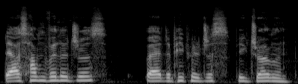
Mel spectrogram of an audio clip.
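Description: A man's voice: fairly high pitch, level tone, normal speed, a little mellow, no echo. A man chatting on a radio show in a studio, casual and chatty. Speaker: studio guest.

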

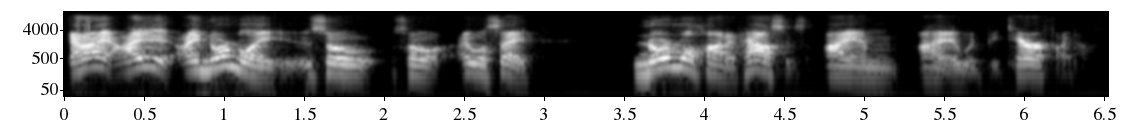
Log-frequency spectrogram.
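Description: A woman's voice: fairly low pitch, sing-song, normal speed, sharp tone. A woman co-hosting a podcast in casual discussion, hesitant and often repeating words as the thought forms. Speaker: podcast co-host.

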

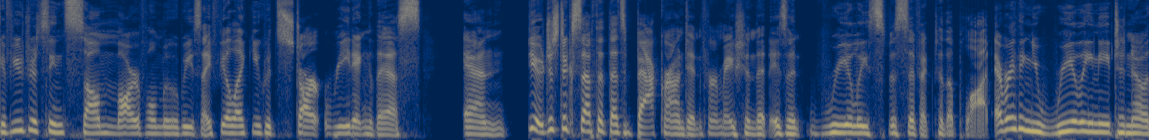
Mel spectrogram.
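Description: Female co-host, slightly low pitch, casual book talk, chatty delivery, dry recording. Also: darkish tone, no room sound. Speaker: podcast co-host.

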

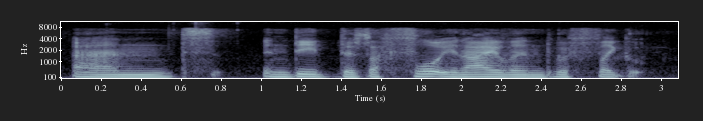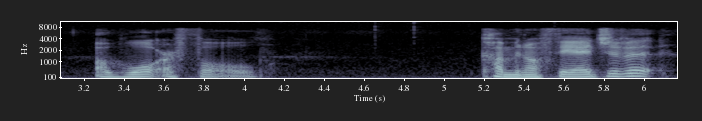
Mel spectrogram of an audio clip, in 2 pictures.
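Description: A man's voice: mid-range voice, flat delivery, normal speed, a little mellow. Man chatting, slightly dull recording. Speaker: podcast co-host. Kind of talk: casual video game playthrough chat.

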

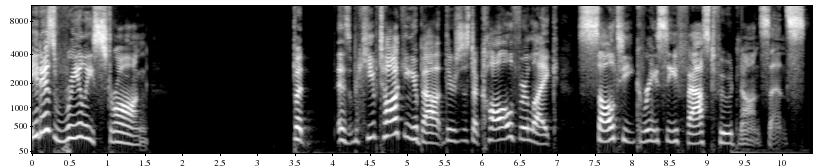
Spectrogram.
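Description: A woman's voice: medium pitch, expressive, takes it slowly. A woman with a mid-range voice co-hosts a casual review podcast. She talks informally and slangily, sprinkling "like" through her sentences as she goes. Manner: informal, slangy, uses "like" a lot. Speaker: podcast co-host reviewing anime. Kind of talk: casual chat.

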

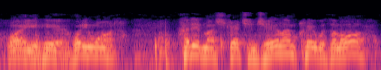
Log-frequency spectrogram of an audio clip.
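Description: An actor playing a vengeful, smug crime boss in an old radio western, menacing, gloating and excitable. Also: male voice, on the high side, brisk, close to an everyday voice. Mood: alarmed. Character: vengeful, smug male gambling-house crime boss and ex-convict. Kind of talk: 1940s radio western villain acting. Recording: dull, slightly noisy old radio recording.

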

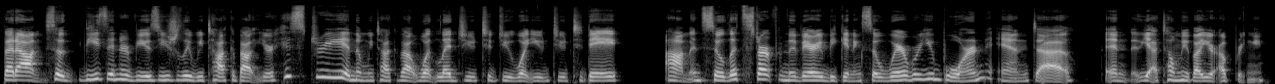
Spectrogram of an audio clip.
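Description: A woman's voice: on the low side, lively intonation, fairly quick, a bit bright. A woman hosting a podcast, reading an upbeat introduction and then chatting and laughing easily with her guest. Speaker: podcast host. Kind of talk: scripted intro then casual interview.

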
